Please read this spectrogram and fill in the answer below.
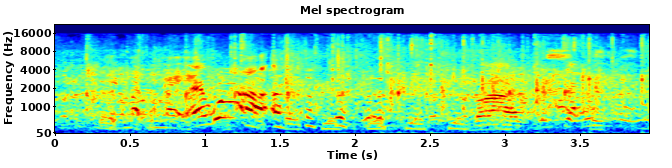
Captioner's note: laughing; clapping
